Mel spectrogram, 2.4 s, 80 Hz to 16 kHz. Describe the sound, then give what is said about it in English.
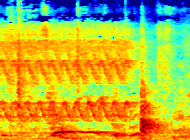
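An Active911 emergency paging alert tone sounds as someone is paged out: a steady, warbling electronic beep that rises and falls in pitch in quick repeated cycles, moderately loud, with a brief thump near the end and no talking. “That's like a Ghostbuster signal. That's the only thing that overrides the silence. Active 911?”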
